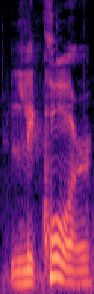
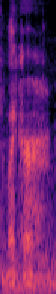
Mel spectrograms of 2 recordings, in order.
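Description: First: It is said with a fancy French-like pronunciation. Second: It is said with the plain everyday pronunciation. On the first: The shop is being treated as posh. The speaker calls it right. "You have to say liqueur because you gotta be fancy" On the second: The shop is being treated as ordinary. The speaker calls it wrong. "She's like, it's liquor"

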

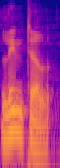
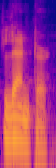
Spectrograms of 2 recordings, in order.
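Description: First: It is said like 'lintel', ending in -tel. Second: It is said like 'lenter', ending in -ter. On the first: The speaker calls it right. "ये सही word है" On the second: The speaker calls it wrong. "कुछ इस तरह से लेंटर, जो कि बिल्कुल गलत है।"

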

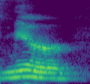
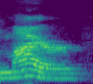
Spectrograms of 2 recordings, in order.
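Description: First: The name rhymes with 'near'. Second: The name rhymes with 'fire'. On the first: The speaker calls it right. "it's pronounced Mirror" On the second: The speaker calls it wrong. "we were saying Meyer, and it's not"

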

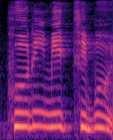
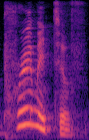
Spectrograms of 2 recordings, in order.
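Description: First: Every syllable has a full, clear vowel. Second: The vowel after the first syllable is reduced. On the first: The speaker calls it wrong. "primitive 이렇게 가는 게 아니라" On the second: The speaker calls it right. "pre가 강해졌으면 자연스럽게 그 뒤에 나오는 모음은 좀 줄어들어"

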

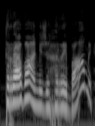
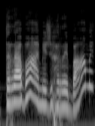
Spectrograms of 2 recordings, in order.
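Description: No difference in how they are said.

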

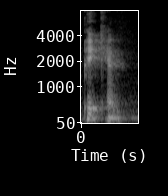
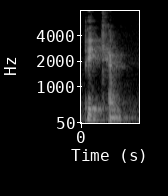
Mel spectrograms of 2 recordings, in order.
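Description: First: 'Them' is reduced to a short 'em'. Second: The same.

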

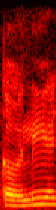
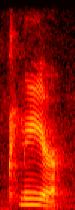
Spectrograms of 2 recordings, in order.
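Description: First: The opening consonants are split apart. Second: The opening consonants are blended together. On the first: The speaker calls it wrong. "Nhưng mà mình không đọc là clear nha các bạn" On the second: The speaker calls it right. "hai phụ âm trở lên thì mình đọc liền ha"

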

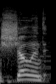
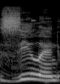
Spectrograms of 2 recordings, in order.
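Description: First: The name is said with Danish pronunciation. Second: The name is said with English pronunciation. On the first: The speaker calls it right. "I'm going to pronounce the location names in their proper Danish context" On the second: The speaker calls it wrong. "not Zealand"

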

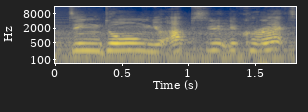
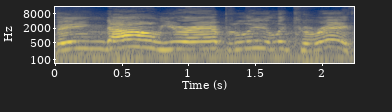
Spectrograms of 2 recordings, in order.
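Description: First: It is said in a put-on British accent. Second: It is said in a rural American country accent. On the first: "I'm going to give like a British accent" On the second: "I just sound like a country folk now"

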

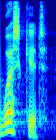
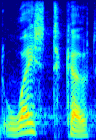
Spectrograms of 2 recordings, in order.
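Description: First: The word is clipped, with letters left unsounded. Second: Every written letter of the word is sounded. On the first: "those clipped pronunciations" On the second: "words should be spoken with all the written letters sounded"

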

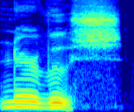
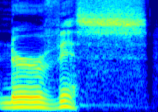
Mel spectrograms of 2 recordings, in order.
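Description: First: The second vowel is a full vowel. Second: The second vowel is reduced, like a short e. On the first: The speaker calls it wrong. "it's not nervous" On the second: The speaker calls it right. "but nervous. It's almost like an E"

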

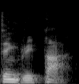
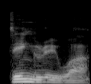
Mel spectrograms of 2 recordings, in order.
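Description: First: The last syllable starts with a p sound. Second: The last syllable starts with a w sound. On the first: This is the ancient pronunciation. "instead of Dingri Pa" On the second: This is the modern pronunciation. "modern Tibetans for Dingri people would say Dingri Wa"

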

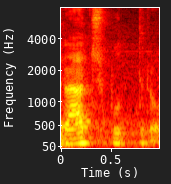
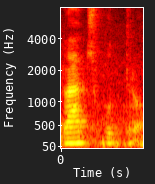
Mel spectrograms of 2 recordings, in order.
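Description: No difference in how they are said.

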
